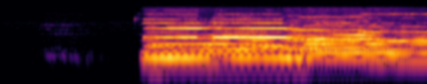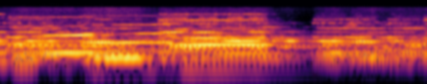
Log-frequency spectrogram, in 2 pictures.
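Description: A woman plays an organ.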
